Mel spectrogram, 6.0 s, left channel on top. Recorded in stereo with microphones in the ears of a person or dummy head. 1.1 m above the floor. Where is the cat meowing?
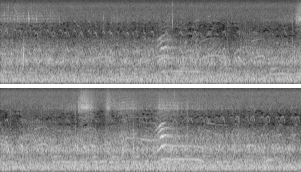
65° right (ahead or behind), 1.8 m.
